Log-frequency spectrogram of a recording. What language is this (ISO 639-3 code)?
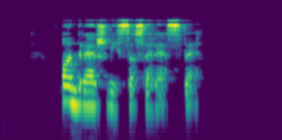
hun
